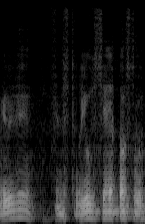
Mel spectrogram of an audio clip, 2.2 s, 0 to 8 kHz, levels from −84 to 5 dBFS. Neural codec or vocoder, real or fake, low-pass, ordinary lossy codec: codec, 16 kHz, 1 kbps, FunCodec, trained on Chinese and English, 50 frames a second; fake; 7.2 kHz; none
